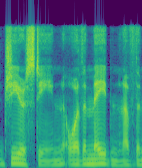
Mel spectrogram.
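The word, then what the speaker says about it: Geierstein: Anne of Guystein pronounced Geerstein or the maiden of the mist by the author of Waverly.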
